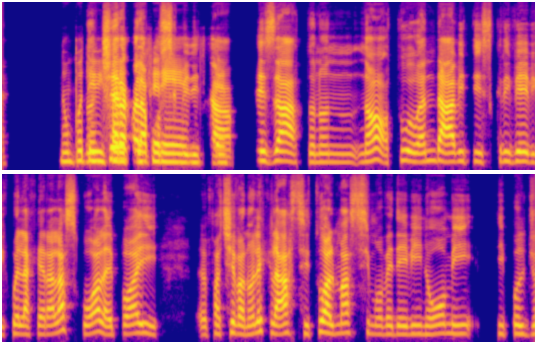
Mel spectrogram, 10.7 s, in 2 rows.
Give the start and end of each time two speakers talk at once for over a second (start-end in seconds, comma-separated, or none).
0.8-2.3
